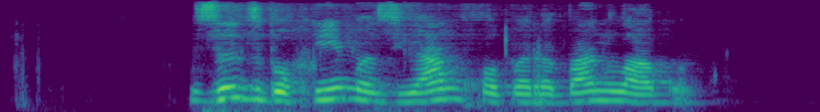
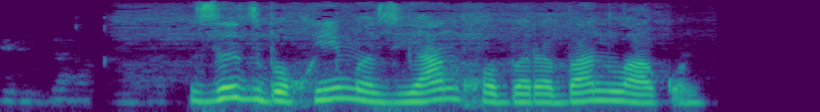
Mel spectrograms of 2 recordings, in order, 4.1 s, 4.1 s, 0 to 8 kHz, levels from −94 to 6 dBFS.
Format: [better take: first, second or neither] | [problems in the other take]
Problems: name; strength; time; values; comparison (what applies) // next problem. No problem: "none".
second | noise reduction (neural mask model DeepFilterNet 3)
